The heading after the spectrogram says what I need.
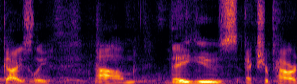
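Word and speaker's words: Geissele: geisle triggers excellent trigger people call them Jazelle you know whatever it's actually pronounced geisle um they use extra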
